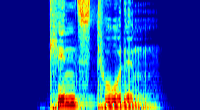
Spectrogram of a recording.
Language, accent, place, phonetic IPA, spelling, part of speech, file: German, Germany, Berlin, [ˈkɪnt͡sˌtoːdn̩], Kindstoden, noun, De-Kindstoden.ogg
- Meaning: dative plural of Kindstod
